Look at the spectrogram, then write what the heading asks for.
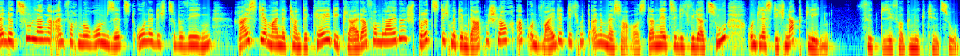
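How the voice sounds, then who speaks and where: At a moderate pace, a woman speaks with a fairly high pitch, very wide pitch swings and a somewhat breathy quality. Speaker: audiobook narrator. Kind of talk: dramatic audiobook narration, first person. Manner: suspenseful, vivid, measured pace; brooding, eerie, tense.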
